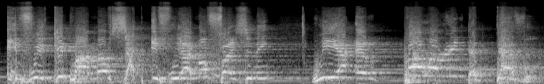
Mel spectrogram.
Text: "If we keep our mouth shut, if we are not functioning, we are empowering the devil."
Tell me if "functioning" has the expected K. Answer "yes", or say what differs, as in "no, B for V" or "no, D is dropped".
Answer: no, K is dropped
